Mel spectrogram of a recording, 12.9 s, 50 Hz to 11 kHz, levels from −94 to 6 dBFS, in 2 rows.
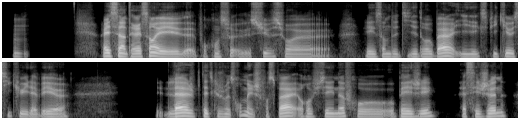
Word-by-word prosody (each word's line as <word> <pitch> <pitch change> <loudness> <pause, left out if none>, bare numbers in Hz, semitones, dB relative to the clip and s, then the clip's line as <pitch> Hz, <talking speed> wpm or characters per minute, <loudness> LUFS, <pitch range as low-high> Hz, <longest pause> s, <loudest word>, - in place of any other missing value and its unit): Mmh. 135 - -9 1.1
Oui, 145 0 +8
c'est 135 - +6
intéressant 130 +4 +4
et 115 -4 +4
pour - - -17
qu'on - - -9
se - - -9
suive 130 -1 -5
sur, 120 -2 -5
heu, 110 0 -6 0.6
les 115 0 -4
centres 120 +1 -7
de 120 - -7
Didier 115 +1 -9
Drogba. 120 +5 +3
Il 115 0 -7
expliquait 120 +2 -5
aussi 130 +2 -5
qu'il 120 -6 -4
avait, 120 +2 -1
heu 115 - -2 1.2
là, 140 +4 +8
peut-être 130 -1 -3
que 120 - -8
je 120 - -7
me 115 - -4
trompe 175 +10 -8
mais 145 -9 -1
je - - -3
pense - - -6
pas 145 +3 +5
refusé 125 +1 -4
une 130 0 -2
offre 135 -1 -5
au 115 -1 -4
au 130 - -9
PSG. 125 +2 -1 0.3
Assez 120 +1 -3
jeune, 135 +5 +1
125 Hz, 185 wpm, -23 LUFS, 115-135 Hz, 1.2 s, Oui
